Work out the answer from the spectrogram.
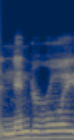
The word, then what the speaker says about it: Nendoroid: i took the uh the is that the nendoroid is that how you say it yes sir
